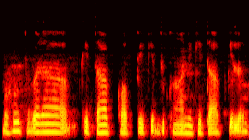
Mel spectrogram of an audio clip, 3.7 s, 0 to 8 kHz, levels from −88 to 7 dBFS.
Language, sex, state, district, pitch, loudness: Hindi, female, Bihar, Muzaffarpur, 170 Hz, -21 LUFS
